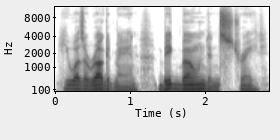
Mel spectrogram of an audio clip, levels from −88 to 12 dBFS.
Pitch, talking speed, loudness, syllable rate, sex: 110 Hz, 190 wpm, -17 LUFS, 4.4 syllables/s, male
